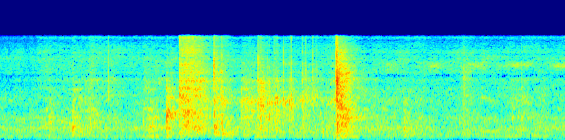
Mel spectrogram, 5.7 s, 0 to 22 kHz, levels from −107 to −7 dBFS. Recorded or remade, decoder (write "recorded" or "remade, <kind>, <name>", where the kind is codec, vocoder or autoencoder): remade, codec, SNAC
